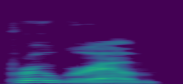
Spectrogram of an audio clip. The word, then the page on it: program(me): British English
